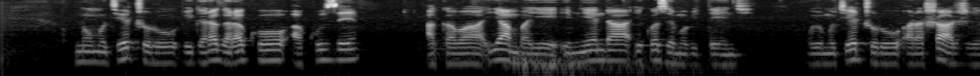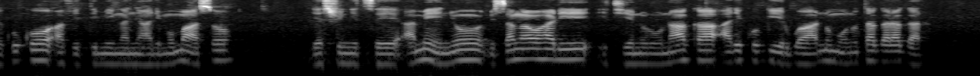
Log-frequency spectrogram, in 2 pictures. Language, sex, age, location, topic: Kinyarwanda, male, 25-35, Kigali, health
